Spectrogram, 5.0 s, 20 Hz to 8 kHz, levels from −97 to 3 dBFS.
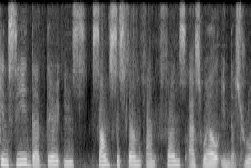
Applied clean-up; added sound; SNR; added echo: neural separator model SepFormer DNS4.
